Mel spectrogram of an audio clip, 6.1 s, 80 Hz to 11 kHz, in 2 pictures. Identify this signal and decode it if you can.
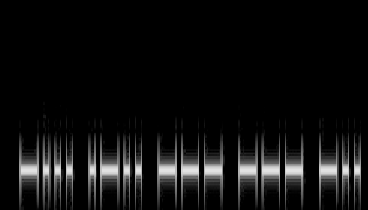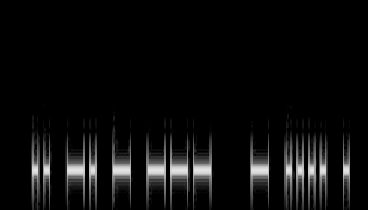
Morse code, heard as a keyed tone, about 25 wpm, 700 Hz. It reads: BLOOD INTO THE
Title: Sentences from Top 1600 Words 25wpm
